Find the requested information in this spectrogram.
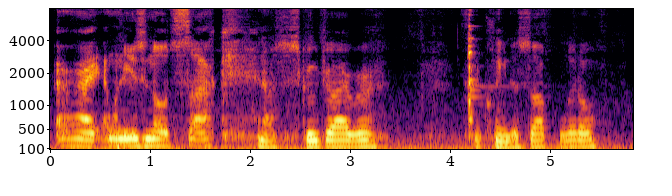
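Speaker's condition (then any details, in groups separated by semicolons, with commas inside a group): No condition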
